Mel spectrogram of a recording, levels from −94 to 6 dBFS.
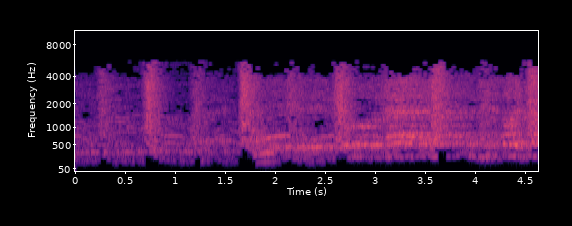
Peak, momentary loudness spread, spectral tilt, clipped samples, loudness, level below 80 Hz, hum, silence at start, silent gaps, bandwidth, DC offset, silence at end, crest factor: -20 dBFS; 11 LU; 2 dB/octave; under 0.1%; -37 LUFS; under -90 dBFS; none; 0 s; none; 5.8 kHz; under 0.1%; 0 s; 18 dB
